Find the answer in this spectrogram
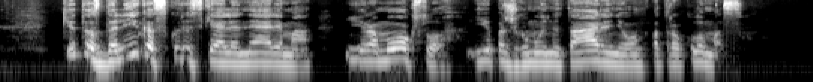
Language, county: Lithuanian, Marijampolė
